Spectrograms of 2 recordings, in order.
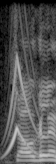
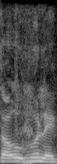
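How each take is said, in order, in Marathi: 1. मधल्या अक्षरात a स्वर आहे. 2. मधल्या अक्षरात u स्वर आहे. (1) "चौगले नाही" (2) "इट्स चौगुले"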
